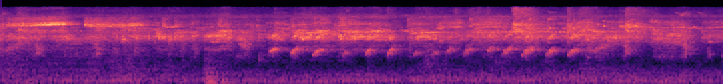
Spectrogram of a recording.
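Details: Swiftlet lure call at a small swiftlet house, drawing a strong response: a rapid train of short, clicking chirps repeats several times a second over a continuous high, shrill twittering wash.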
